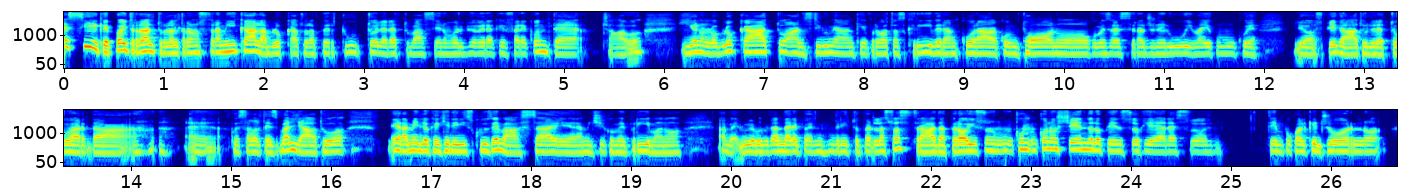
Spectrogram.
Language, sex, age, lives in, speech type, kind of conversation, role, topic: Italian, female, 25-29, Italy, conversation, unstructured, none, Come si può tornare amici dopo una lite?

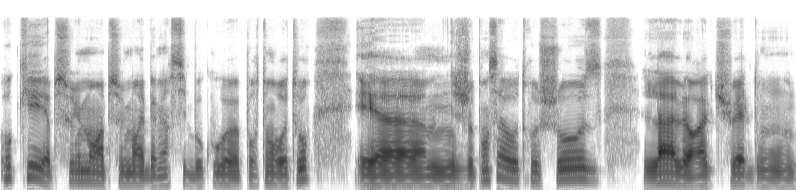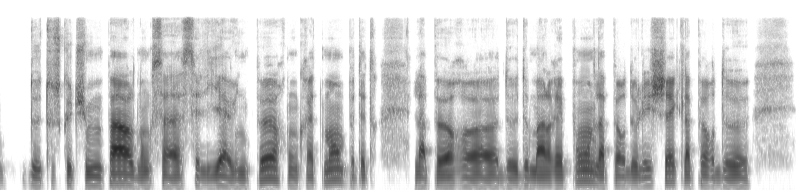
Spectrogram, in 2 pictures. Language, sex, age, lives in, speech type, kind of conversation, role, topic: French, male, 20-24, France, conversation, advice, advisor, Comment puis-je oser prendre la parole plus souvent en groupe ?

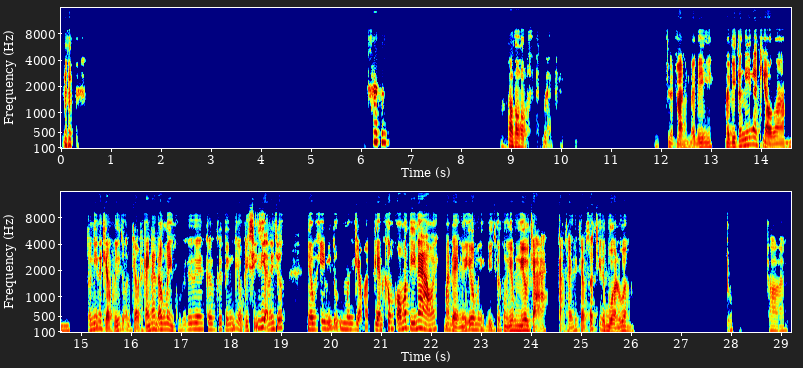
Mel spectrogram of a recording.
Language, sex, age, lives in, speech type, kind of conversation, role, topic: Vietnamese, male, 25-29, Vietnam, conversation, unstructured, none, Bạn làm thế nào để quản lý chi tiêu khi tiền không đủ?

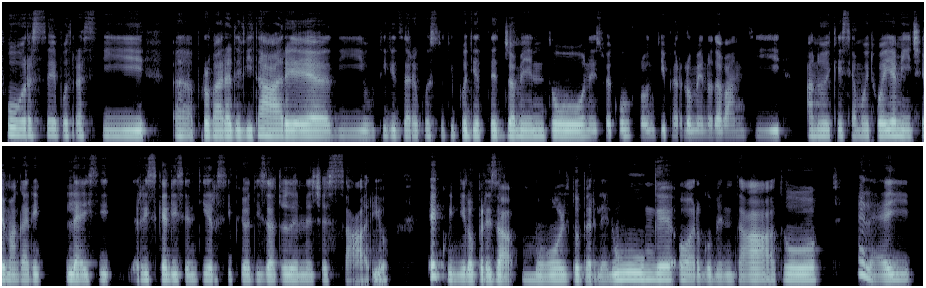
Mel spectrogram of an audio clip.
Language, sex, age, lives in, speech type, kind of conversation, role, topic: Italian, female, 25-29, Italy, conversation, podcast, guest, Come bilanci onestà e gentilezza nelle parole?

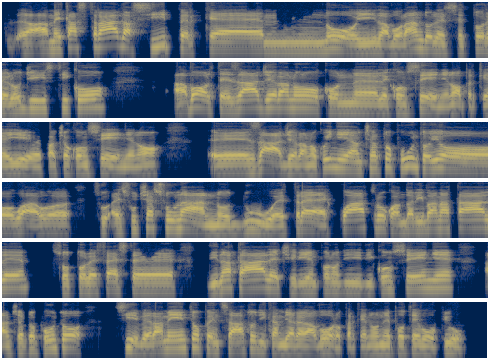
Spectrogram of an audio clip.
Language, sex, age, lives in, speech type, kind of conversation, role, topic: Italian, male, 40-44, Italy, conversation, unstructured, none, Qual è la cosa più gratificante del tuo lavoro?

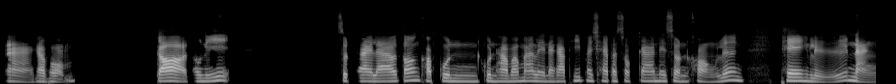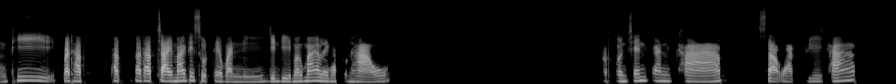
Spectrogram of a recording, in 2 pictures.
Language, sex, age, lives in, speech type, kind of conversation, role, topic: Thai, male, 35-39, Thailand, conversation, unstructured, none, เพลงหรือภาพยนตร์เรื่องใดที่ทำให้คุณประทับใจมากที่สุด?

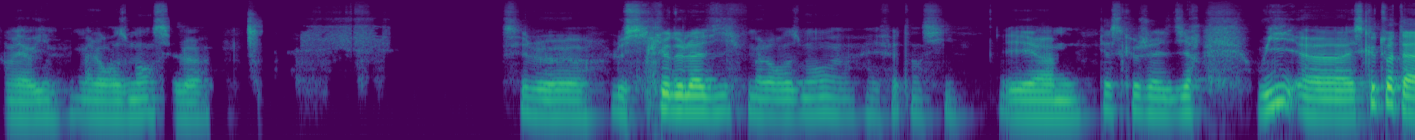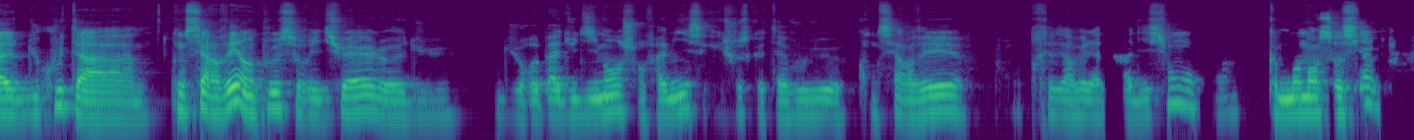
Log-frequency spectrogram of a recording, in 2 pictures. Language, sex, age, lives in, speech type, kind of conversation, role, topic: French, male, 30-34, France, conversation, podcast, host, Peux-tu raconter un rituel du repas du dimanche dans ta famille ?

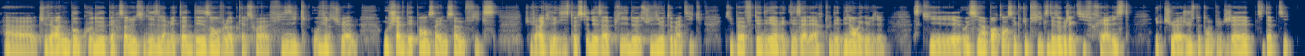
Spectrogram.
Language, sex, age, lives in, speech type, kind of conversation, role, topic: French, male, 30-34, France, read, expert-assistant, expert, Quand tu lis des astuces sur comment on dépense ou économise, comment tu vérifies si c’est sérieux ?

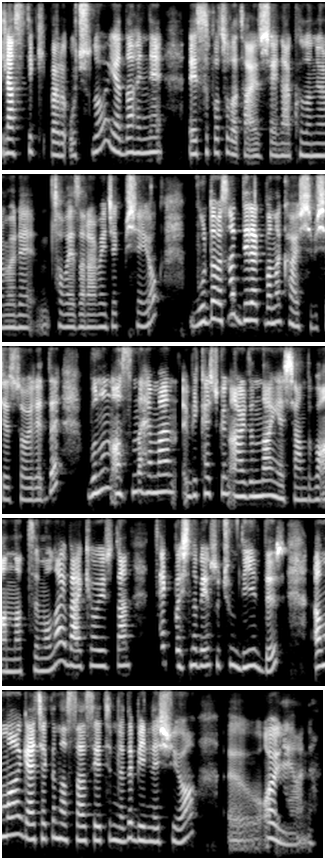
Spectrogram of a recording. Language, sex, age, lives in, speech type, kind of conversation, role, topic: Turkish, female, 25-29, Spain, conversation, advice, user, Yapıcı eleştiri aldığımda neden aşırı inciniyorum ve bunu nasıl yönetebilirim?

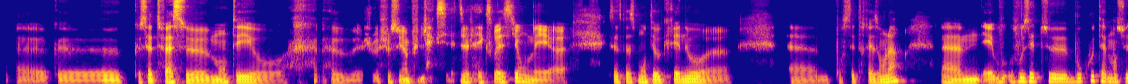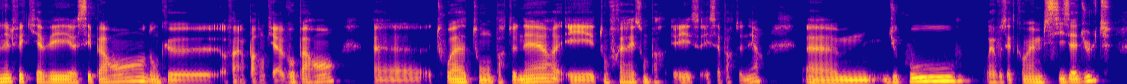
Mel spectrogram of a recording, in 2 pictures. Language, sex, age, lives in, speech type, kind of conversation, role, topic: French, male, 30-34, France, conversation, advice, advisor, Comment célébrer les fêtes malgré des tensions familiales ?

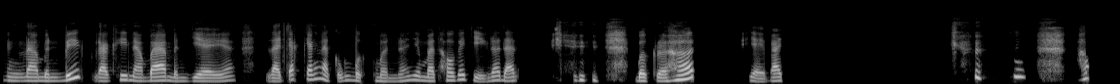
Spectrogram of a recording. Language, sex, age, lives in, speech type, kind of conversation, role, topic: Vietnamese, female, 45-49, Vietnam, conversation, podcast, guest, Bạn làm gì để tránh đồ đạc cứ tích tụ mãi?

